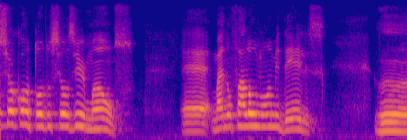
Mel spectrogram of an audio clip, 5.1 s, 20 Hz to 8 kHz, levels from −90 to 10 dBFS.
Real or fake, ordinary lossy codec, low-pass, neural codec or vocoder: real; Opus, 24 kbps; 7.2 kHz; none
